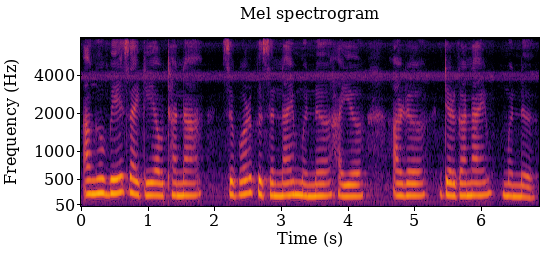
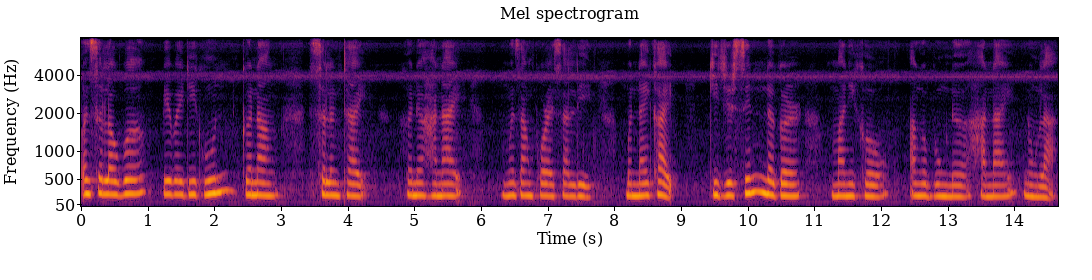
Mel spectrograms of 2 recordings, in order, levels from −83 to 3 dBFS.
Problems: none marked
